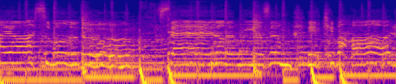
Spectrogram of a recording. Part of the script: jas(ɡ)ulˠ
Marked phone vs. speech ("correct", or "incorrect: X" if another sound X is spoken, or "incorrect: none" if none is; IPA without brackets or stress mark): incorrect: b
